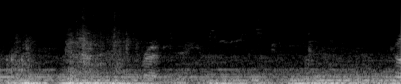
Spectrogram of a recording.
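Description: Diesel engine of a John Deere tracked forestry machine running steadily under heavy load while its boom drags a stuck skidder, with deep low rumbling surges in the first second and a half.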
